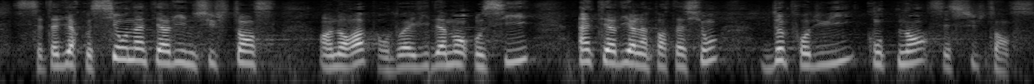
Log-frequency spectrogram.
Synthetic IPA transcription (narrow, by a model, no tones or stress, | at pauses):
sɛt̪ad̪iʁkəsiɔ̃nɛ̃t̪ɛʁd̪iynsybst̪ɑ̃s | ɑ̃nøʁɔpɔ̃d̪waevid̪amɑ̃ʔosi | ɛ̃t̪ɛʁd̪iʁlɛ̃pɔʁt̪asjɔ̃ | d̪əpχɔd̪ɥikɔ̃t̪nɑ̃sesypst̪ɑ̃s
